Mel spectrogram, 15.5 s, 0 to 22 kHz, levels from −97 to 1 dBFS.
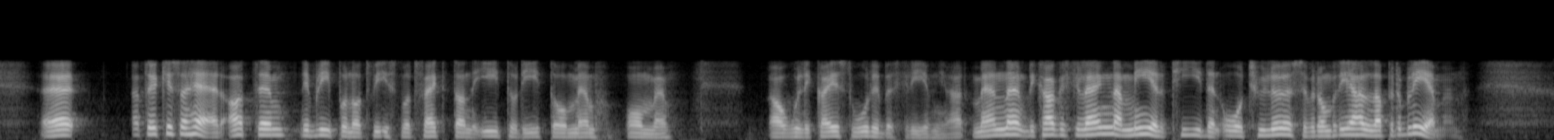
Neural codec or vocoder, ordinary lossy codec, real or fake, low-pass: codec, 16 kHz, 0.2 kbps, FocalCodec; none; fake; 3.6 kHz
